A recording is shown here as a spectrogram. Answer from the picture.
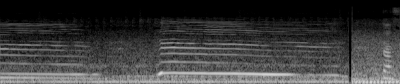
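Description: People giving long, slowly falling 'woooo' calls, two voices overlapping at first, then a single call from about one and a half seconds in, over the steady low hum of the moving zoo train. The sound cuts abruptly about three and a half seconds in to noisier train rumble.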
